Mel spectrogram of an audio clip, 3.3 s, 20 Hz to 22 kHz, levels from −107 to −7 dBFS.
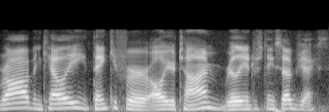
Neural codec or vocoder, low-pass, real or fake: none; 7.2 kHz; real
